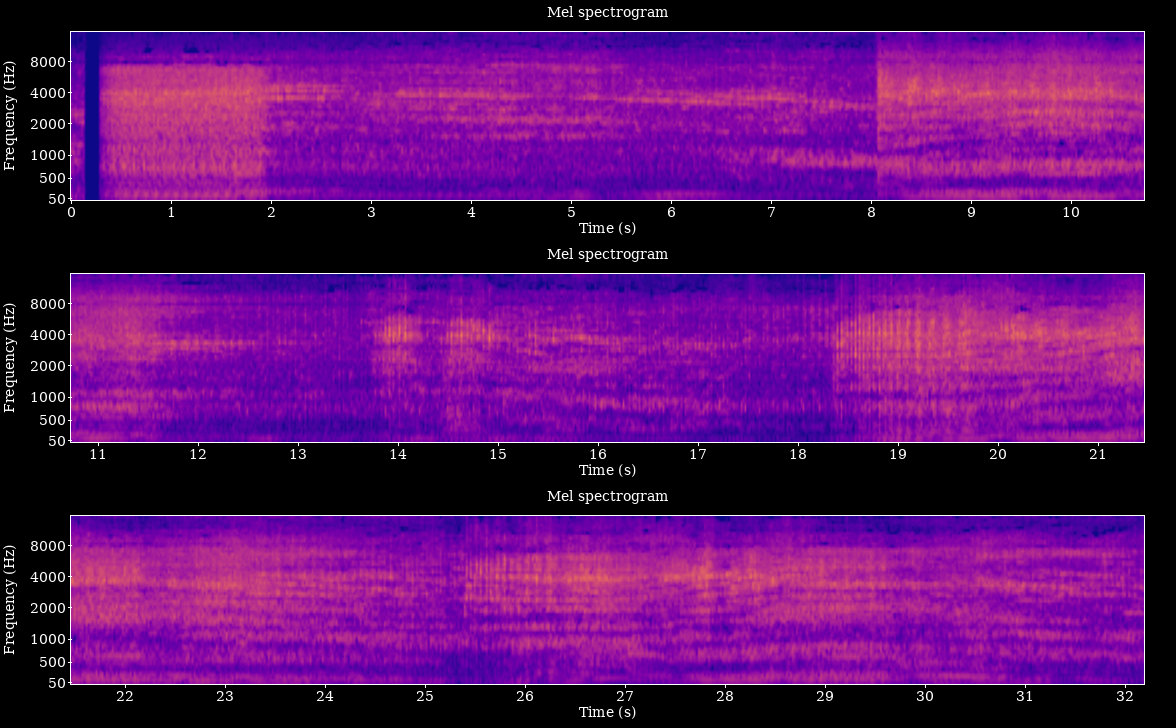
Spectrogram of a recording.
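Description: Diesel farm tractor engine working hard under load, its pitch rising and falling as it is revved while dragging a trolley-load of cotton sticks off onto the ground. The sound jumps abruptly at several edits.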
